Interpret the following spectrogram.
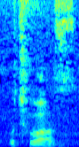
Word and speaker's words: उच्छ्वास: तो उच्छ्वास का जो सही उच्चारण होगा ये होगा उच्छ्वास।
